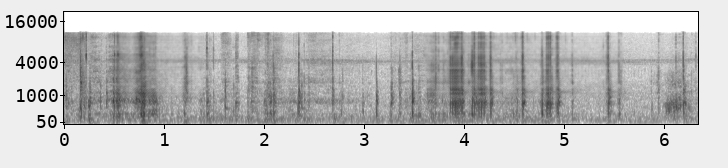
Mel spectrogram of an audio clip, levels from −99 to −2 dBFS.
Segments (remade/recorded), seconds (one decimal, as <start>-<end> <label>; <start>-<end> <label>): 0.0-0.5 recorded; 0.5-1.4 remade; 1.4-3.6 recorded; 3.6-5.6 remade; 5.6-6.3 recorded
